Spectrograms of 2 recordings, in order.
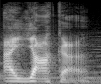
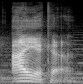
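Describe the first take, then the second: First: The second A carries strong stress. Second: The second A carries no stress. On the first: The speaker calls it wrong. "you don't say Ayaka" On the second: The speaker calls it right. "You say Ayaka. Because you don't stress the second A"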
